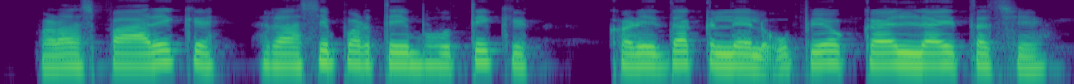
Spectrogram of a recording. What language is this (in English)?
Maithili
